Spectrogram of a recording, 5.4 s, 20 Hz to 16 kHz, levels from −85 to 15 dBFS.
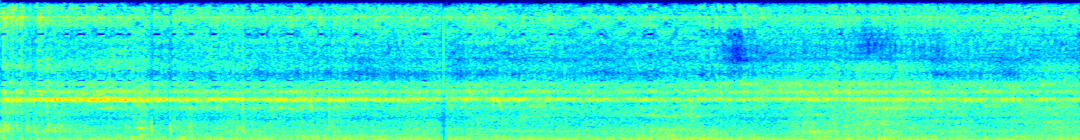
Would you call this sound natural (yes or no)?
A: no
